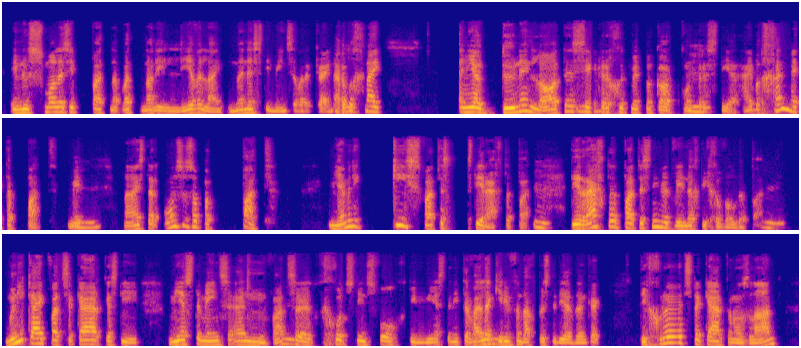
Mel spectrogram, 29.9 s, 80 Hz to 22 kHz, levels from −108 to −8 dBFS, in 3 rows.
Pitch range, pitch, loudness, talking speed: 120-175 Hz, 145 Hz, -29 LUFS, 190 wpm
